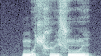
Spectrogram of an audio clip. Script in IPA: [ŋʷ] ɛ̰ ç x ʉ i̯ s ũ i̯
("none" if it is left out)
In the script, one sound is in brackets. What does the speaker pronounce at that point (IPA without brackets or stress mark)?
ŋʷ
